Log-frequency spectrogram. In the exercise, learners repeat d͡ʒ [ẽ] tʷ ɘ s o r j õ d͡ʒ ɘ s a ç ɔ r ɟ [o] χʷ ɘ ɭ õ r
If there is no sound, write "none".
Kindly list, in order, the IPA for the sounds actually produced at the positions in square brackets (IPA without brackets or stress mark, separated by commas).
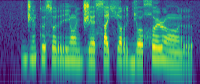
ẽ, o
